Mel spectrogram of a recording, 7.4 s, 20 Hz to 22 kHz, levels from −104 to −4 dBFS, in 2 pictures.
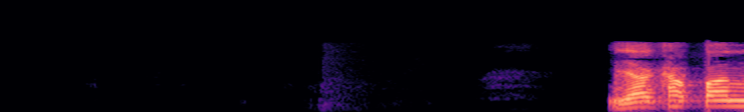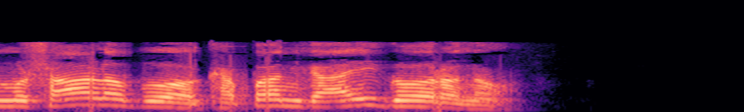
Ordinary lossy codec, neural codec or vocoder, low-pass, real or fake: AAC, 24 kbps; none; 5.4 kHz; real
